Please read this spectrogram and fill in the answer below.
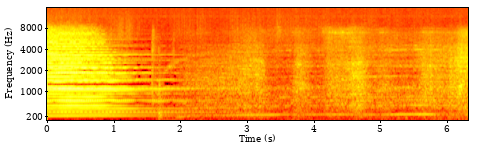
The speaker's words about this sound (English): Turn that vacuum cleaner off for a minute, will you, and come over here.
